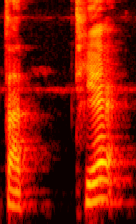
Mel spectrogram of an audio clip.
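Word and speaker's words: तथ्य: When the last letter of a word is conjunct, it is pronounced fully.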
